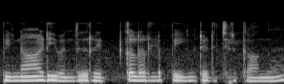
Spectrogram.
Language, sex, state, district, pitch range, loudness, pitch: Tamil, female, Tamil Nadu, Chennai, 160-185 Hz, -17 LUFS, 180 Hz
